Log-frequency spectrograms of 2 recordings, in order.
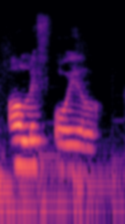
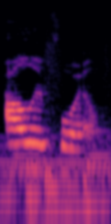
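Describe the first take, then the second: First: The two words are said separately, not joined. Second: The two words run together as one word. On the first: This is how Indonesians usually say it. "Kalau saya orang Indonesia kan biasanya bilangnya olive oil" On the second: This is how Americans say it. "you wanna combine it together that it sounds like one word"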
